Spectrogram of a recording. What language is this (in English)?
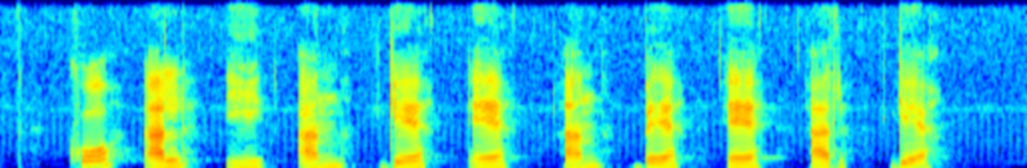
Norwegian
